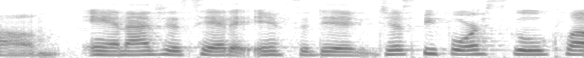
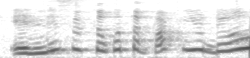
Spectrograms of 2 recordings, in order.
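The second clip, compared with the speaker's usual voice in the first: mock cursing mom; 8 semitones higher than usual. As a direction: rattle off the other mom's cussing. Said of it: "She was like".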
